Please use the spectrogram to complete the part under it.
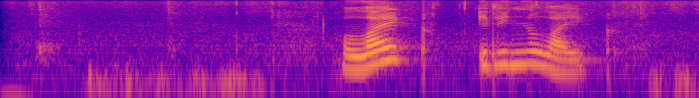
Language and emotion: Russian, neutral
